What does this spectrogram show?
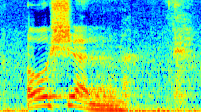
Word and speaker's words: ocean: ah volcano volcano ocean ocean the sea makes the sh sound here ocean okay c-e-a makes the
